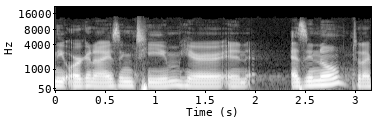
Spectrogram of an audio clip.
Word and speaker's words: Esino Lario: our colleagues and the organizing team here in Esino. Did I pronounce it correctly, Jenny? Esino Lario, thank you.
